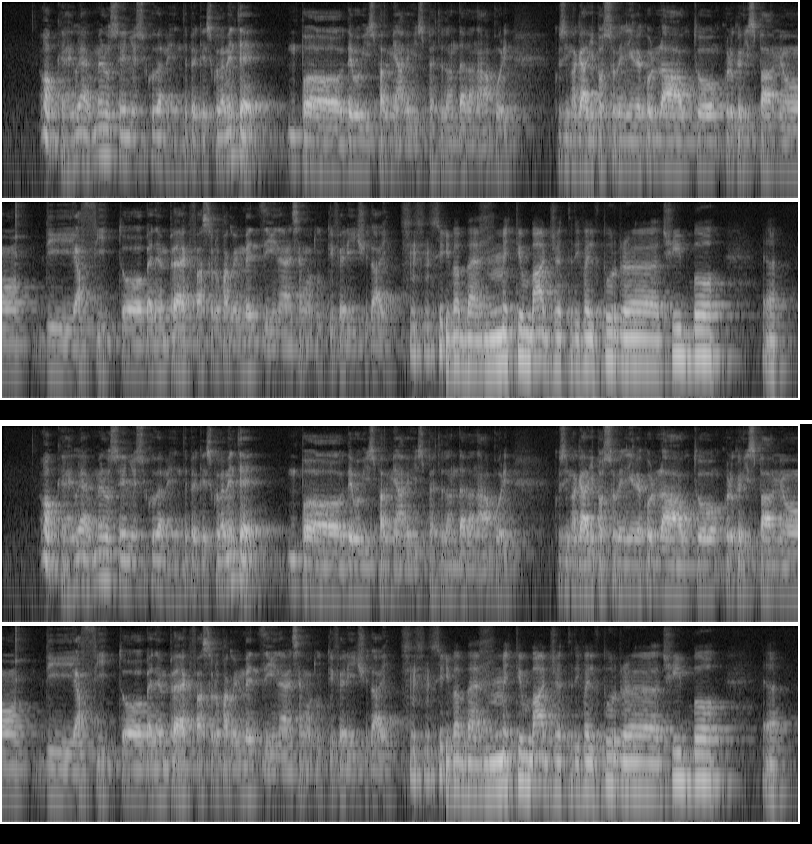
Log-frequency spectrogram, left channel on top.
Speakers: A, on the left; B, on the left.
A: Ok, eh, me lo segno sicuramente, perché sicuramente un po' devo risparmiare rispetto ad andare a Napoli, così magari posso venire con l'auto, quello che risparmio di affitto, bed and breakfast, lo pago in benzina e siamo tutti felici, dai. <laughs>
B: Sì, vabbè, metti un budget, ti fai il tour eh, cibo, eh,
